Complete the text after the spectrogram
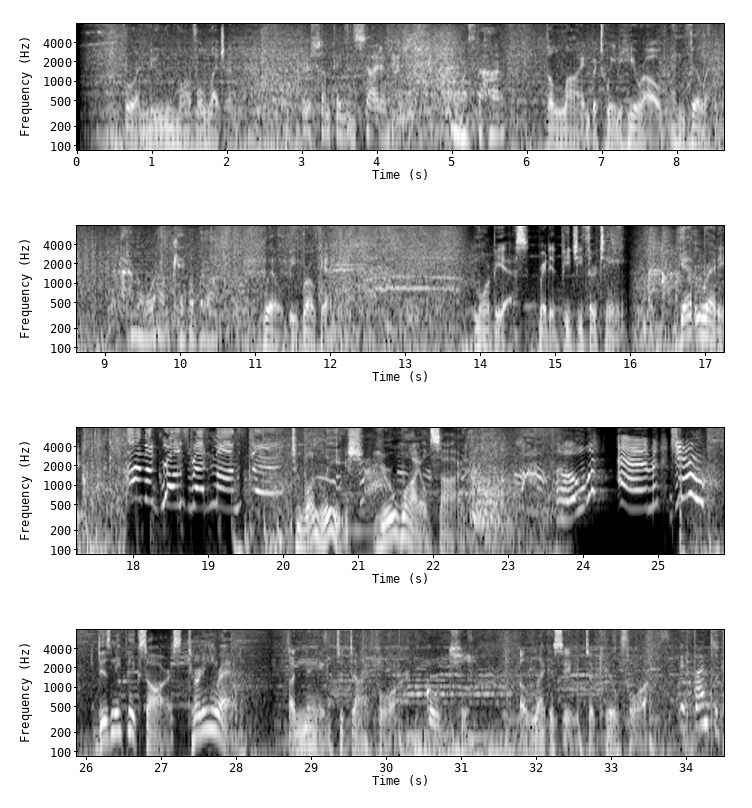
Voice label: Movie Trailer

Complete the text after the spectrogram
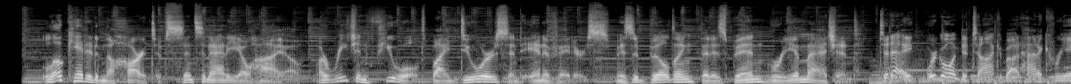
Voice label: Elearning

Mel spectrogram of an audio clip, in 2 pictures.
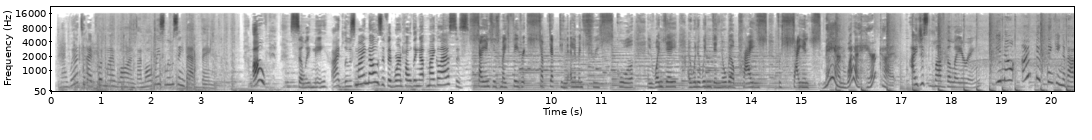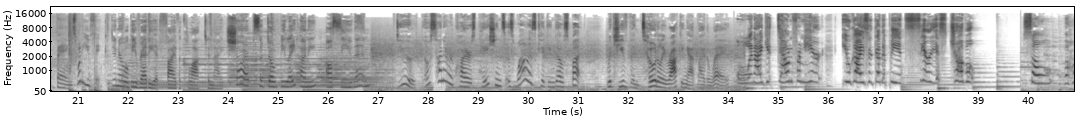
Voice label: Animation

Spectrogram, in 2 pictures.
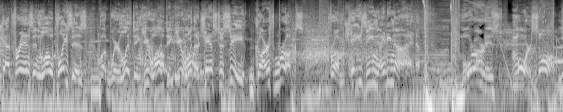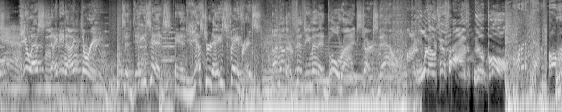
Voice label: Country Imaging

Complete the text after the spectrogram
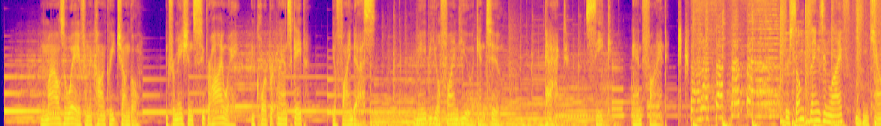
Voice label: Commercial English

